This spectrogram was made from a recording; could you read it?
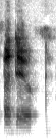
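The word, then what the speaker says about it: Baddoo: Akil Badudu's. – I think it's just Badu. – Badu. Yeah, it's Badu, not Badudu's. But yeah. – Well, he will be referred to as Badudu from now on.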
